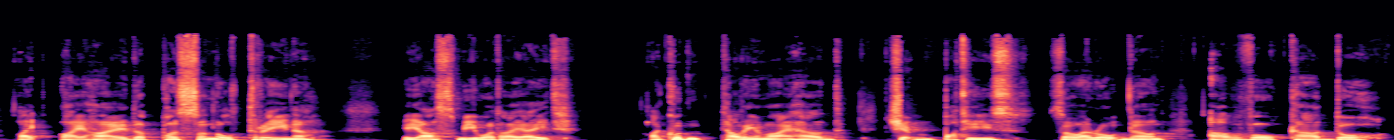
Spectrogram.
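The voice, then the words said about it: Slow imitated Scottish accent. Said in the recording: “He speaks with a Scottish accent, he slows it down.”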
